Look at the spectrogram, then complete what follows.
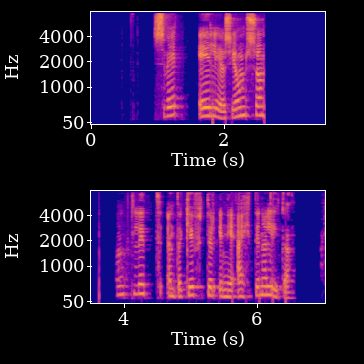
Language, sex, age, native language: Icelandic, female, 30-39, Icelandic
